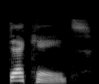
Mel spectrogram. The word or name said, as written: decades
